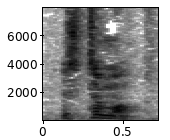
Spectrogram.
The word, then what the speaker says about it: stomach: Stomach. We can see the example, stomach. We can see here the pronunciation of this ch is k, stomach.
